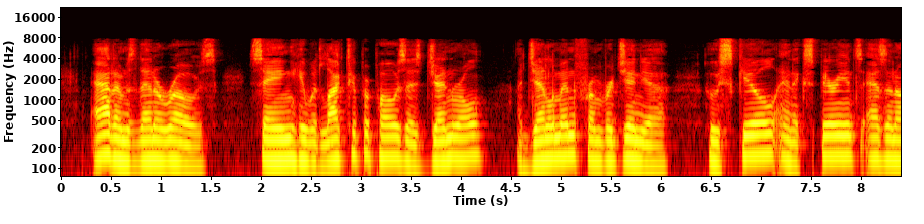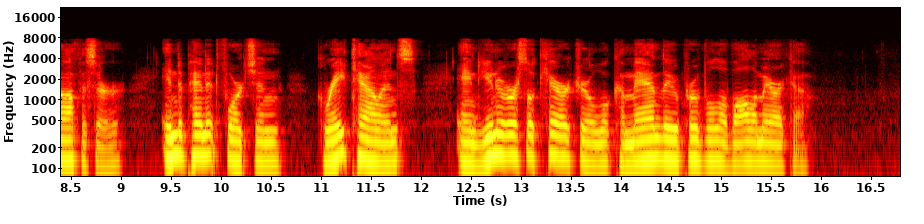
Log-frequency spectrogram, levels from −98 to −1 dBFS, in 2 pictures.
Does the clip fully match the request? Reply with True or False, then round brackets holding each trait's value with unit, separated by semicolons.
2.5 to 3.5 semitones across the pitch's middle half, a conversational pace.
False (2.8 semitones; 130 wpm)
